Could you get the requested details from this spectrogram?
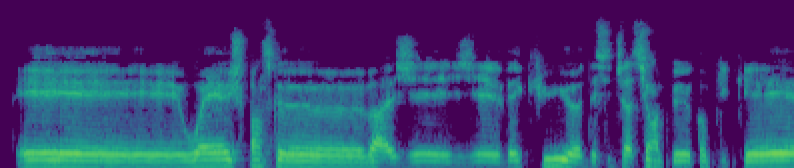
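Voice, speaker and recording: Medium pitch and monotone, flat intonation from a man. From Spain (Madrid). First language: Spanish (speaking French). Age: 40s. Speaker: coaching client. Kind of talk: interview. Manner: halting.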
